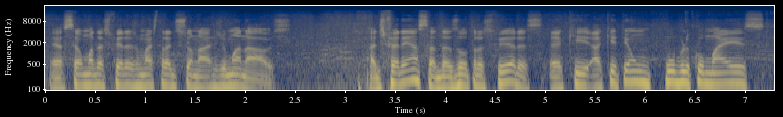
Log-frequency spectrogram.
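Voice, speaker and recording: A middle-aged man guiding viewers through a riverside fish market, explaining its history in a measured way. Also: medium pitch. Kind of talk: on-camera tour explanation. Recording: outdoor street noise behind.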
